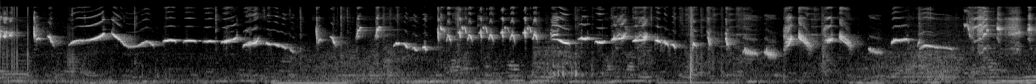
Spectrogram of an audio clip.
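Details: Caged oriental magpie-robin singing a sharp, rolling training song: loud varied whistles, long sliding and wavering notes mixed with quick chips and buzzy fragments, delivered almost without pause in fast changing phrases.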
